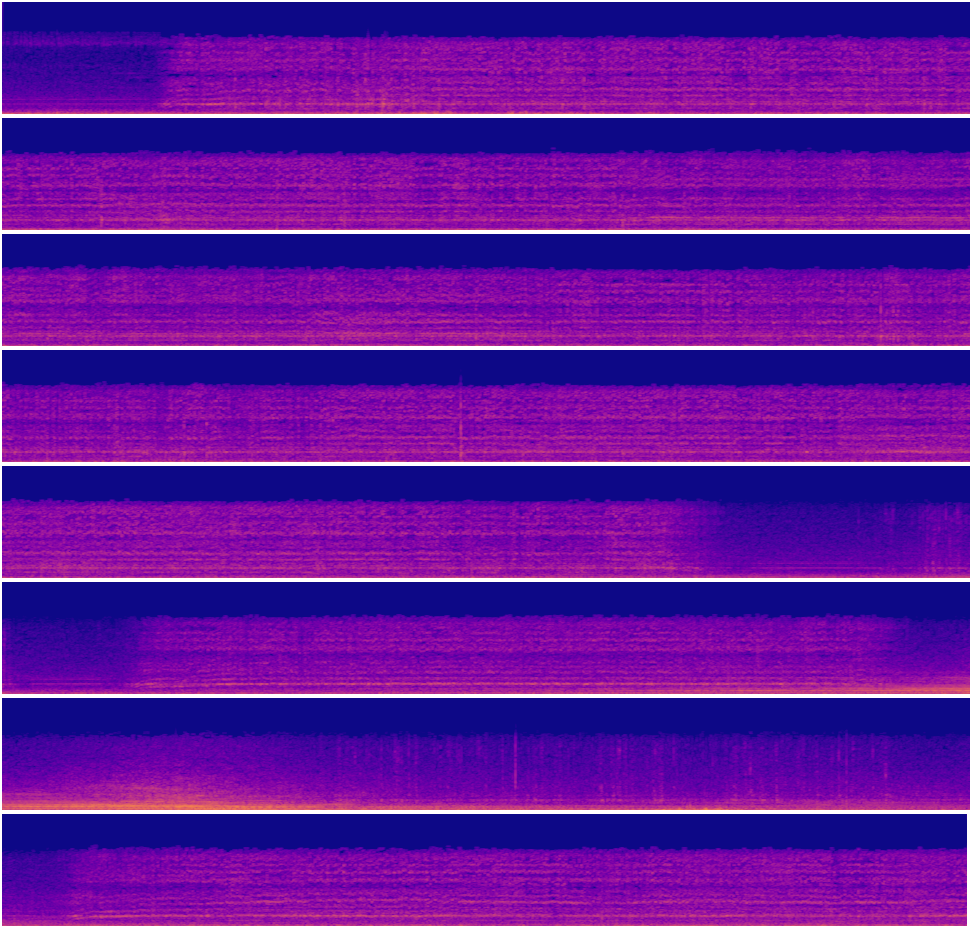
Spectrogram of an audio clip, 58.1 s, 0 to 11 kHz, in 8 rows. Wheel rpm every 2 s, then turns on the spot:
70, 160, 160, 160, 160, 160, 160, 160, 160, 160, 160, 160, 160, 160, 160, 160, 140, 10, 50, 140, 140, 50, 0, 30, 30, 60, 150, 150, 150.
34-36 46-50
